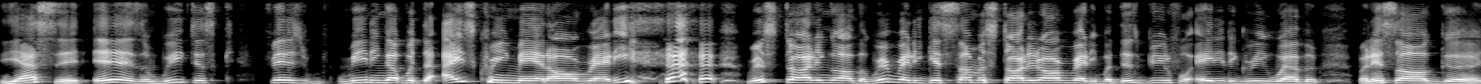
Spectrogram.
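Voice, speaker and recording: In an ordinary speaking voice, the speaker talks at a fairly quick pace with ordinary pitch variation. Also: woman, fairly high pitch for a woman. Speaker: show host. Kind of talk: casual interview questions.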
